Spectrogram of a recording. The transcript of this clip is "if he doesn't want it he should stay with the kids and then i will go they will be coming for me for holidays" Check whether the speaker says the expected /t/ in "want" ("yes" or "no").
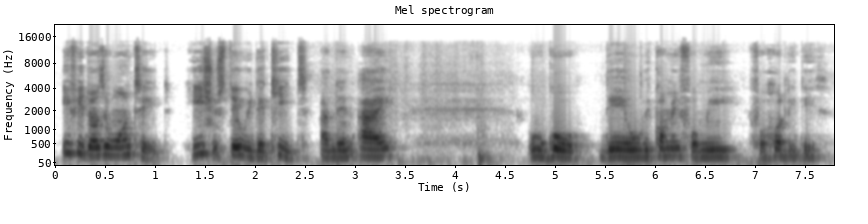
yes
